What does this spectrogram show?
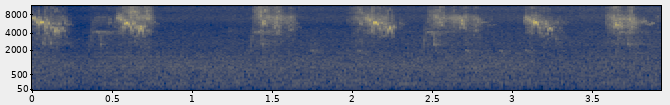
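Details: High, breathy chirps from baby sparrows begging in a bird house nest, spaced roughly half a second apart over quiet background noise, as parents bring insects.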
